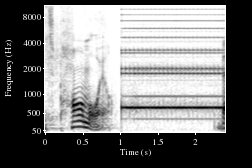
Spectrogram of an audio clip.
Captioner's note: bell ringing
